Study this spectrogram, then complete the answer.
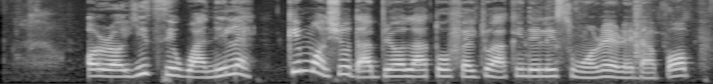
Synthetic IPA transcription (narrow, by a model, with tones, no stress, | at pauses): ɔ˨ɾɔ˨ji˨˦ti˧wa˨nĩ˨˦lɛ˦˨ | ki˦mɔ̃˦˨ʃo˦˨da˨˦bi˦ɔ˧la˦to˦fɛ˧d͡ʒo˦a˧kĩ˦de˦le˦sũ˦˨ɔ̃˨ɾɛ˦˨ɾɛ˨da˨pɔ˦p̚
